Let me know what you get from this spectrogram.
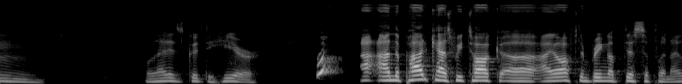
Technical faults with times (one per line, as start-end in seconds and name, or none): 3.29-5.88 imaging from sample-and-hold upsampling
